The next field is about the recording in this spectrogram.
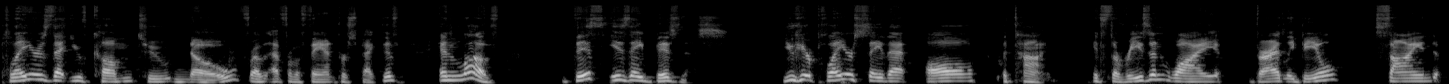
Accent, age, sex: American, 30-49, male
